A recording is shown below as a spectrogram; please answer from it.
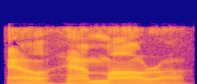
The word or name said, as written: Al 'Amarah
